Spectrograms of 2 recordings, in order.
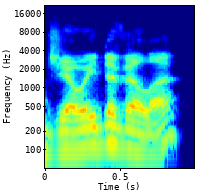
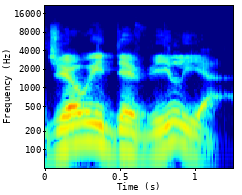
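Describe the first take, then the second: First: The name is said with an English pronunciation. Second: The name is said with a Filipino pronunciation. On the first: "if you anglicize my last name" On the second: "The proper Filipino pronunciation"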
